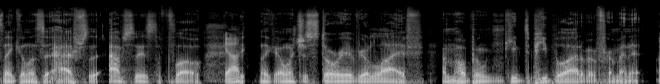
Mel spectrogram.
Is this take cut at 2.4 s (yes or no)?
yes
